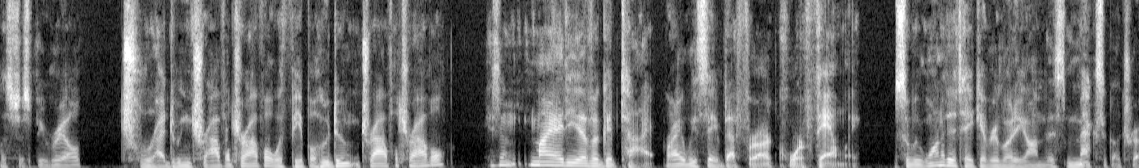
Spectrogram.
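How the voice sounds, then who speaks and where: Whispering quietly at a fairly quick pace, a man is heard in a very clean recording with a silent background. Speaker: chiropractor podcast host. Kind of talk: casual monologue. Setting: outdoors on a farm.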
